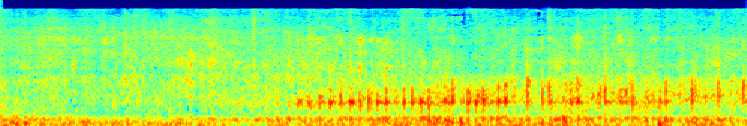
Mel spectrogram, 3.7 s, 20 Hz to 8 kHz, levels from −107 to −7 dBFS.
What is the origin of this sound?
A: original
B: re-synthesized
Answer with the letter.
B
